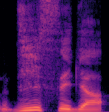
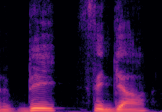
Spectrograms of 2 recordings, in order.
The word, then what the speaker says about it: Golden Disa: en version abrégée et ça se prononce bien dis Sega et non pas des C gar arrêtez de proncer le D en français ça fait vraiment dégueulasse sérieux vous ne dites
